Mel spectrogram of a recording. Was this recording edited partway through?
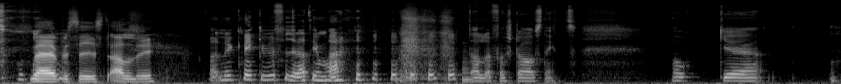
yes; 1 cut; at 4.6 s

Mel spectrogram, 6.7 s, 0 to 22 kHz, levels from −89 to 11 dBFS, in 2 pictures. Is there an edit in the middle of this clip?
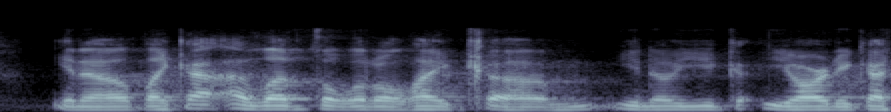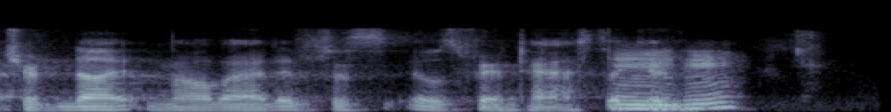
no; 0 cuts

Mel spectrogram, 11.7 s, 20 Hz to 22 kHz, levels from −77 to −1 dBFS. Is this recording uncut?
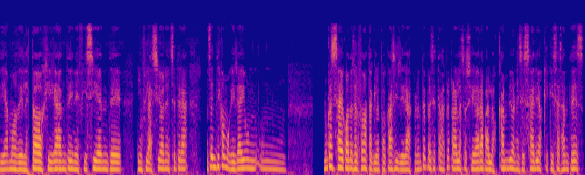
yes; 0 cuts

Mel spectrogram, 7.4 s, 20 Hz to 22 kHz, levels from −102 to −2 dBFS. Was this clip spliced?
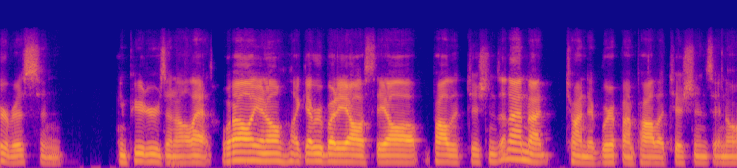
yes; 3 cuts; at 2.1 s, 4.3 s, 5.6 s

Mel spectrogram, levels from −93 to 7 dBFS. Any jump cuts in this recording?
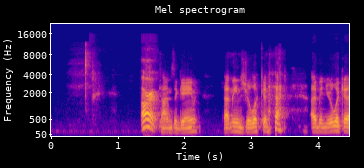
yes; 1 cut; at 1.6 s

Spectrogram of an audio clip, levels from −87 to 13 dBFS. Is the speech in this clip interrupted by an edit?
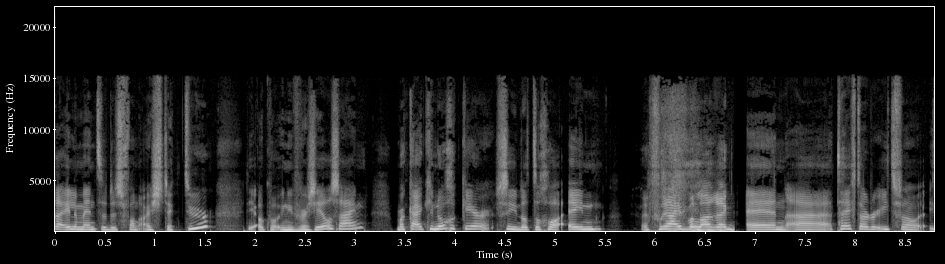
yes; 1 cut; at 6.8 s

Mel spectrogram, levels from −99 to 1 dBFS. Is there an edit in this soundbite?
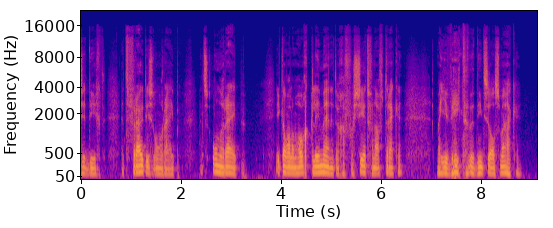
yes; 1 cut; at 2.2 s

